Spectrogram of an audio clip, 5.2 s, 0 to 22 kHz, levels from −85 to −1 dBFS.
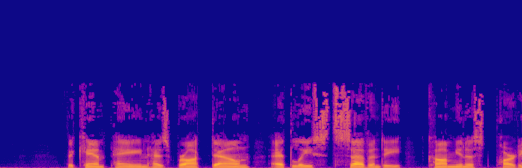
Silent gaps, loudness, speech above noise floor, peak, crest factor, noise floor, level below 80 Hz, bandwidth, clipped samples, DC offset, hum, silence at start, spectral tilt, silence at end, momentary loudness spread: none; -24 LUFS; 29 dB; -4 dBFS; 20 dB; -52 dBFS; -54 dBFS; 11.5 kHz; under 0.1%; under 0.1%; none; 0.05 s; -5 dB/octave; 0 s; 7 LU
